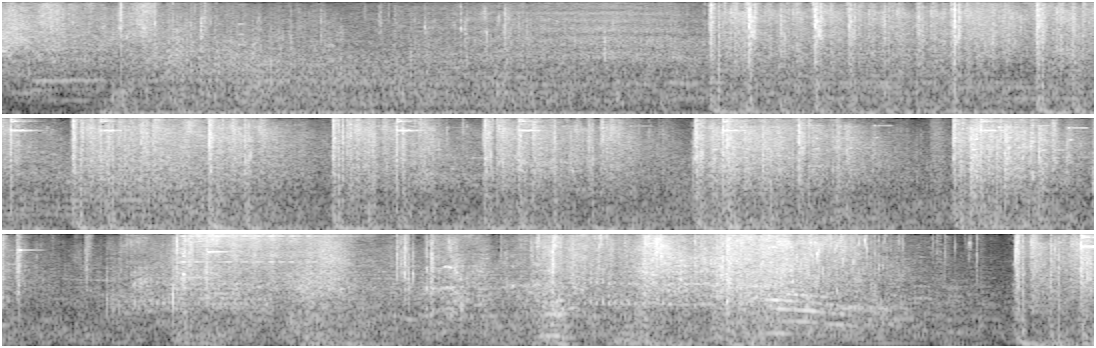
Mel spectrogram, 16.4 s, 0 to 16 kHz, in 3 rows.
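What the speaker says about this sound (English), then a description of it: "the shooting feels really fucking good" Heavy gunfire and explosions from Space Marine 2 rattle on continuously for over sixteen seconds, dense and loud with repeated booming bursts and rapid shots.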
